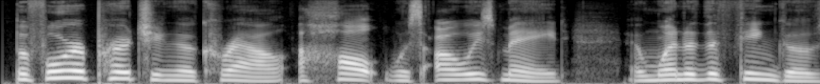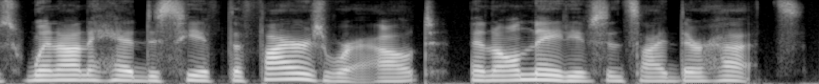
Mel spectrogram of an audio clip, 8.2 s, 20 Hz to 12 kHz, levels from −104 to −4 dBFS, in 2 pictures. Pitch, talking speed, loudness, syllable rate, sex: 190 Hz, 220 wpm, -20 LUFS, 5.8 syllables/s, female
